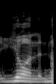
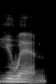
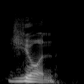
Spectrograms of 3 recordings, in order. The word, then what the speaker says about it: Yeun: Apparently, uh, his last name is spelled is you say it Yun, not UN, even though it's like Y E U N or Y U E N. It's Yun.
